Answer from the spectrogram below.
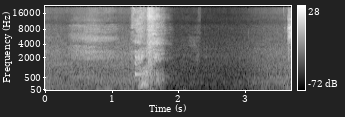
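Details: One loud explosive sneeze after a short intake of breath, then quiet; male with repeated sneezing attributed to pollen drawn indoors by fans while the air conditioning is broken.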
